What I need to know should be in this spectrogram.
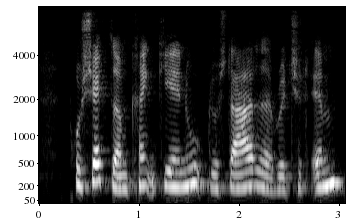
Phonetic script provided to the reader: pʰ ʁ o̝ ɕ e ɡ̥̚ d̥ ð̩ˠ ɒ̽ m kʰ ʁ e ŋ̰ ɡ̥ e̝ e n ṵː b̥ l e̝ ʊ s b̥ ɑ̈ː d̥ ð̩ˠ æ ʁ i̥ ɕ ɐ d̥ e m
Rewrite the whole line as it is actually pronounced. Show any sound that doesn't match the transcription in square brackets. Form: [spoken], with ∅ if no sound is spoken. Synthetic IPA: pʰ ʁ o̝ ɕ e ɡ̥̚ d̥ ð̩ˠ ɒ̽ m kʰ ʁ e ŋ̰ ɡ̥ e̝ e n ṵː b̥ l e̝ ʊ s [d̥] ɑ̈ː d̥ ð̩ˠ æ ʁ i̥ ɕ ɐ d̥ e m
